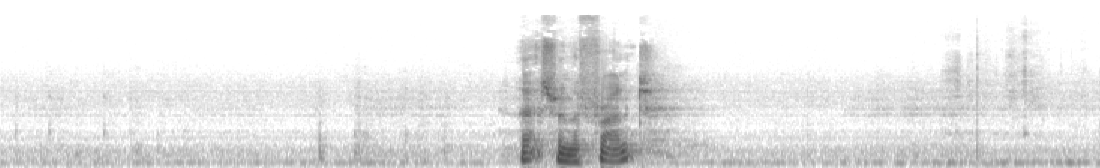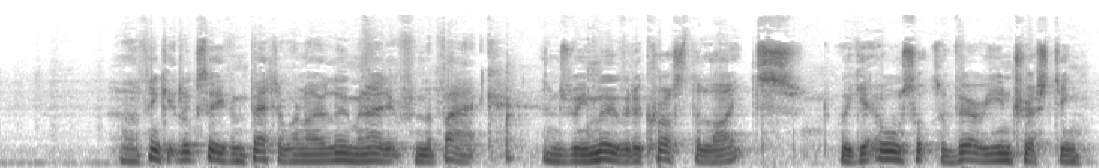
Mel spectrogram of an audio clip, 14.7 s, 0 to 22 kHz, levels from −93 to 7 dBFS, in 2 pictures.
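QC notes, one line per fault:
No technical faults can be heard anywhere in the signal.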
